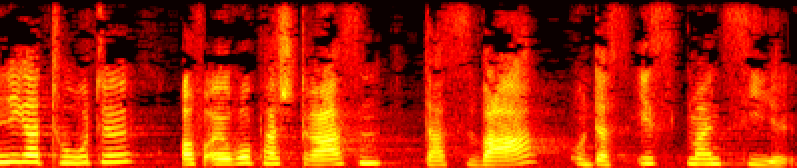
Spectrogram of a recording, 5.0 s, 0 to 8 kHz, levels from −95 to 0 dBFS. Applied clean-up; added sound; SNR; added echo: none; none; none; none.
